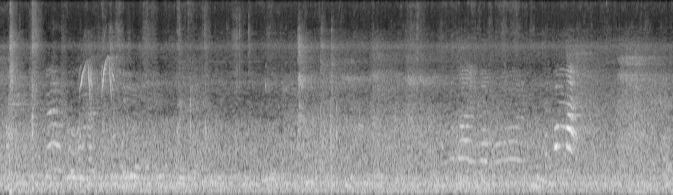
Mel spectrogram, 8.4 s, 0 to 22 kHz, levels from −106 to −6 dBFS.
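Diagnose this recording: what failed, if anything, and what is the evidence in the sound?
Nothing failed at any stage: every point from capture to playback presents intact, with no audible defect in the recording of these sounds.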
